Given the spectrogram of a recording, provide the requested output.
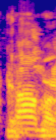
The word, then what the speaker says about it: Kamala: it's Kamala, Jackal. like comma in writing, literary comma. It's Kamala. Kamala.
